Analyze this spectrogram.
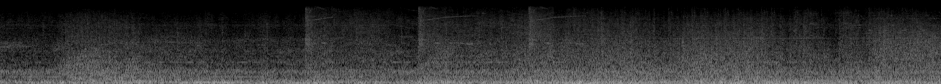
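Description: Guns fire rapid shots.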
